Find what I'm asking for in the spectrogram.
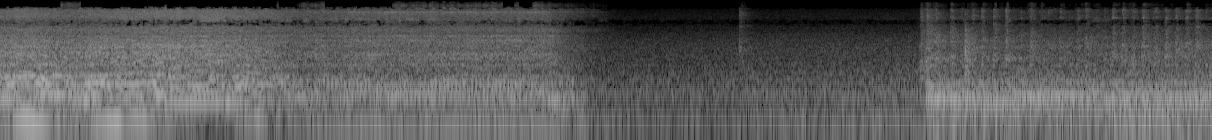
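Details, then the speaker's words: Stihl chainsaw after carburetor cleanout, warmed up a little: it revs high, then drops to a steady, even low idle of about three and a half beats a second with no stumbling, normal idle. "Alright. So that's my low idle. That sounds good."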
